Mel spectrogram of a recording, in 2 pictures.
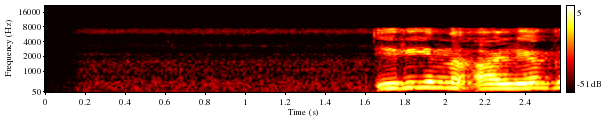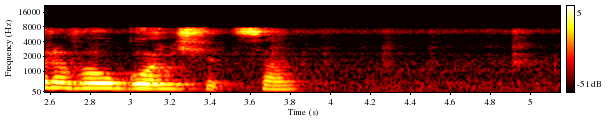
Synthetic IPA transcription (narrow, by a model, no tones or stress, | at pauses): iɾʲinəʔɐlʲeɡɾəvəʊɡo̞nʲɕɪt̪sə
